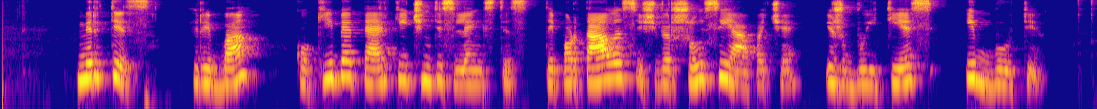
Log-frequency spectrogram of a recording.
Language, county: Lithuanian, Kaunas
